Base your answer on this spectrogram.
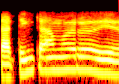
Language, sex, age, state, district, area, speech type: Odia, male, 18-30, Odisha, Subarnapur, urban, conversation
